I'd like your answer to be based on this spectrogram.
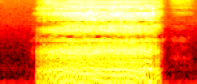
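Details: Drunk man snoring intensely: one long, loud, rattling snore of about two seconds, a coarse low flutter on the breath in.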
